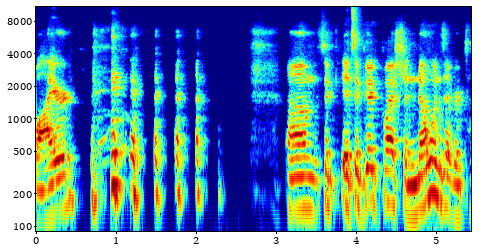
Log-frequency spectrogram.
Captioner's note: laughter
